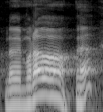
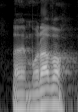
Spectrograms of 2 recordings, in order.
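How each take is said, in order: First: The same words thrown out loud; loud mock call. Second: Pointing her out through a laugh. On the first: The speaker re-does his brother's line about a girl, loud teasing call. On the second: Retold or imitated. Brother nudges him about a girl, laughing. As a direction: say it while giggling.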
